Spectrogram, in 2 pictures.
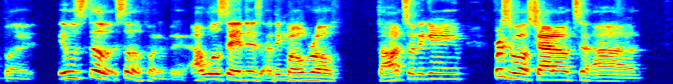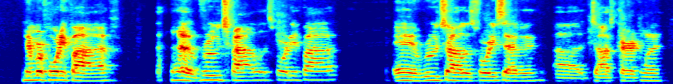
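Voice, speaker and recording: A man's voice: a little high, moderate pace, distant mic, low-quality recording. Man chatting sports, slightly off mic. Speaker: soccer podcast host. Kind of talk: casual sports chat.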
